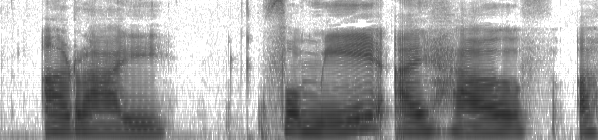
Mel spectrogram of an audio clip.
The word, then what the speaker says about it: อร่อย: So, อร่อย อร่อย อร่อยAnd you say it faster, aroi. But don't confuse this word to what, which is arai.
